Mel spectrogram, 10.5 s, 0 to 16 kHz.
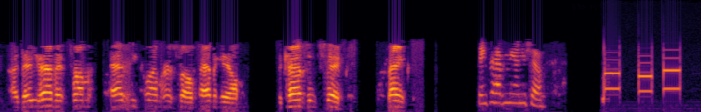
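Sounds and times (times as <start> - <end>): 
speech: 0.2 - 6.3, 7.2 - 8.3
telephone keypad dual-pitched electronic tones: 9.0 - 10.2.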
